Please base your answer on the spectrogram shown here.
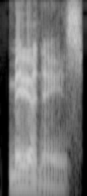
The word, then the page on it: Mayonnaise: American English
